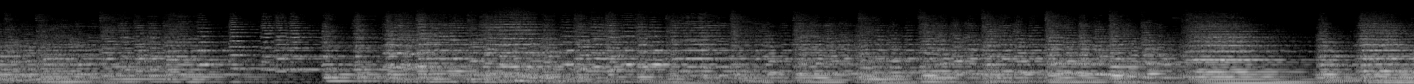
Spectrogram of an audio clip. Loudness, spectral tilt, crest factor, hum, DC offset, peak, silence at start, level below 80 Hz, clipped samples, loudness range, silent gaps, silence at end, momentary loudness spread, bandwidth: -26 LUFS; -5 dB/octave; 16 dB; none; under 0.1%; -10 dBFS; 0 s; -40 dBFS; under 0.1%; 3 LU; none; 0 s; 6 LU; 16.5 kHz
